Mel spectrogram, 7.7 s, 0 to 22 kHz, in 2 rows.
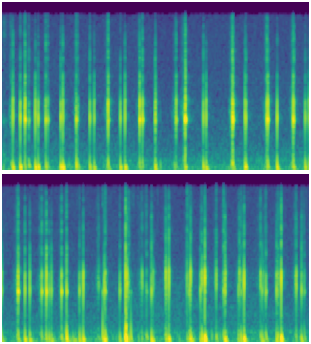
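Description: Fingertips tap and scratch the thin walls of two small, empty white paper cups, one held in each hand with the open end toward the mic. A quick, uneven run of dry taps follows, each with a soft low thump and a short hollow ring around 1.2 kHz that dies away almost instantly, with faint scratchy rustle between them.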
